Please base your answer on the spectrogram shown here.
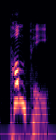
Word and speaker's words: Pompey: typically abbreviated as po stop m p stop pronounced Pompey which as you might know is the nickname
